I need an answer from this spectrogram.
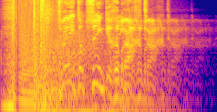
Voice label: NL Speech Double Kill; World Of Warships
